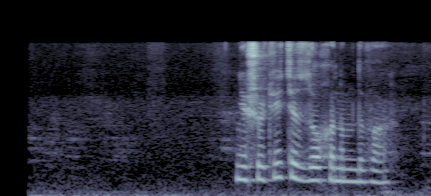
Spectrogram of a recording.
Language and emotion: Russian, neutral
